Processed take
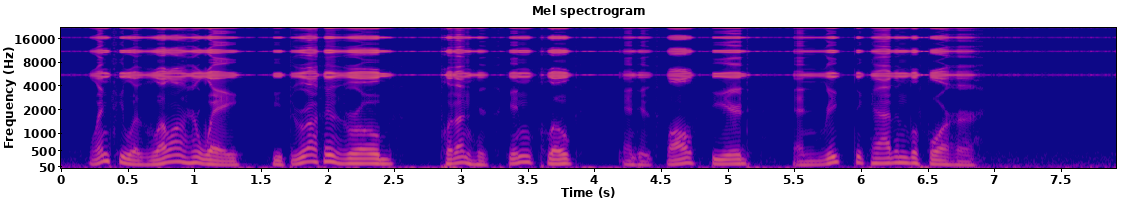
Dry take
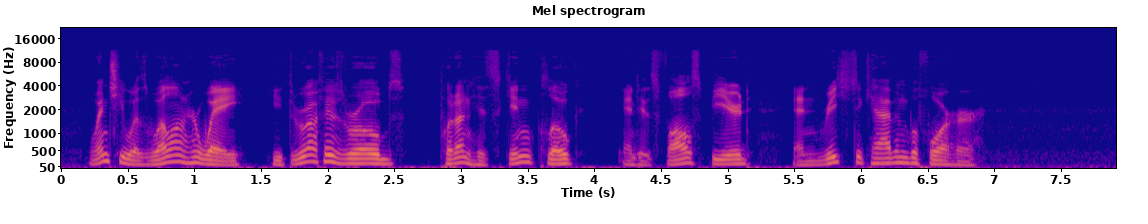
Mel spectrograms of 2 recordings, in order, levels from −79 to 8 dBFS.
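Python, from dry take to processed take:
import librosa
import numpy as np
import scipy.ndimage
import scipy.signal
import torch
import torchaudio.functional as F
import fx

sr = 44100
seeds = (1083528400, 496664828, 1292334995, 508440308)

y = fx.low_shelf(x, sr, hz=270.0, db=12.0)
y = (np.kron(scipy.signal.resample_poly(y, 1, 8), np.eye(8)[0]) * 8)[:len(y)]
y = F.gain(torch.from_numpy(y), -12.5).numpy()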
